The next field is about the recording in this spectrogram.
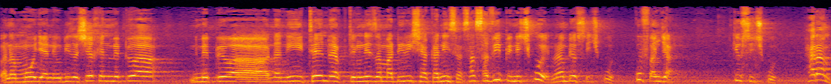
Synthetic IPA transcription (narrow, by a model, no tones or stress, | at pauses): wa̰nam̩mɔʄaniulizaʃɛxɛnimɛpɛwa | nimɛpɛwandanihiːtɛndajaku̥tɛŋɡɛnɛzamaɗiɾiʃajakanisasasavipinit͡ʃu̥kuɛnaːmbiausit͡ʃu̥kuɛ | kufaɲd͡ʒa | kiusit͡ʃu̥kuɛ | haɾam̩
